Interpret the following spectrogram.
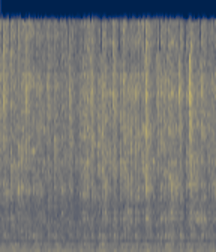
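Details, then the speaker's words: Restored Debonair engine idling on choke: steady, even low idle with a smooth beat and no knocks or misses; running better than ever before. "and it's never run that well before. That's pretty cool. Hey, what do you think? That sounds pretty good."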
